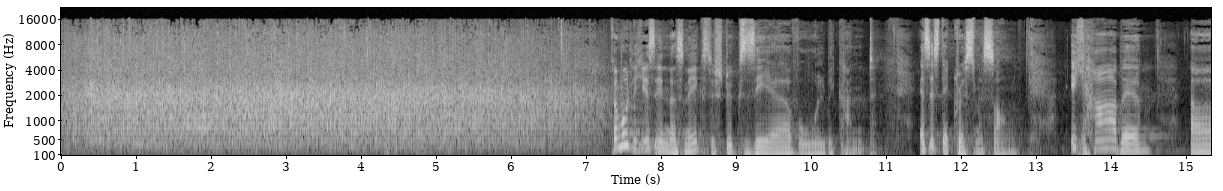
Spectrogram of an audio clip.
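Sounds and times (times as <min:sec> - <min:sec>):
audience applause for the band: 0:00.0 - 0:07.4
speech: 0:07.4 - 0:15.3.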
